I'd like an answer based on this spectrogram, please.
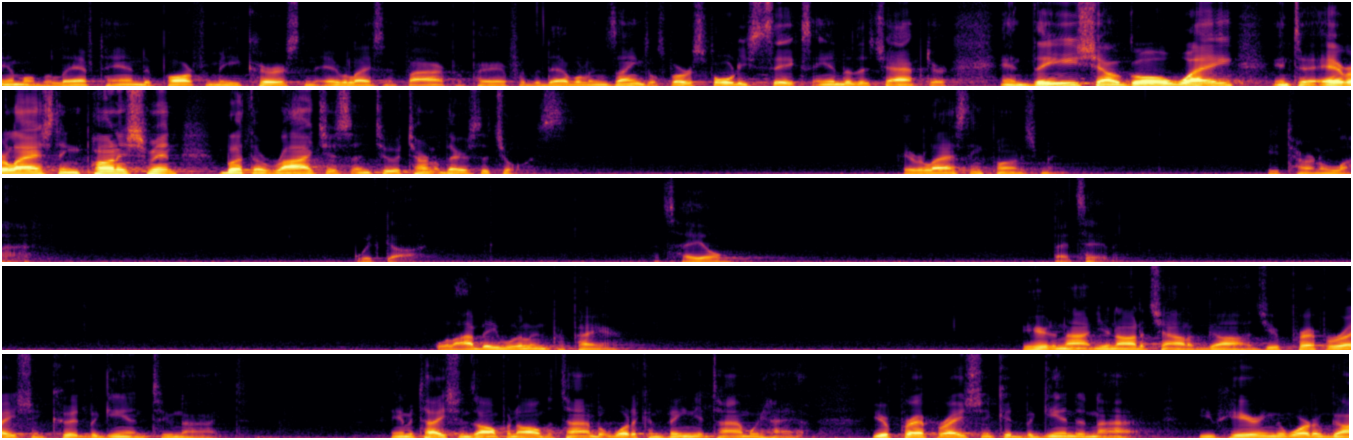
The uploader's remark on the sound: This lesson was delivered at the Oneonta church of Christ during their summer series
